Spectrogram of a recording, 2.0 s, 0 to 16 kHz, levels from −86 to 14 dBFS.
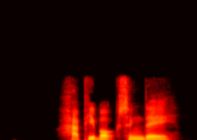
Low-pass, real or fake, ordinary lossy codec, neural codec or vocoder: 7.2 kHz; fake; none; codec, 16 kHz, 0.5 kbps, X-Codec, WavLM features, trained on Multilingual LibriSpeech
